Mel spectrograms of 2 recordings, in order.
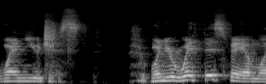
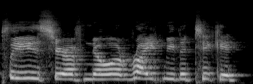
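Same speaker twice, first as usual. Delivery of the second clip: mock sobbing, high, tearful crying voice; 7 semitones higher than usual. Retelling a woman pulled over by a sheriff, imitating someone crying. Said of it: "all of a sudden she's like crying".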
